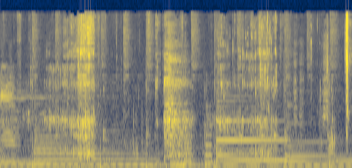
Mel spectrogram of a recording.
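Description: Wet slurping sips of tea, a few breathy bursts over several seconds, with a steady tonal hum underneath.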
